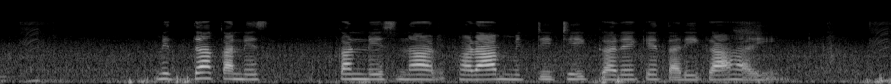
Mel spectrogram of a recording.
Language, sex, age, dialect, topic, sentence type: Magahi, female, 31-35, Southern, agriculture, statement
